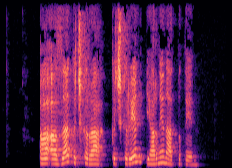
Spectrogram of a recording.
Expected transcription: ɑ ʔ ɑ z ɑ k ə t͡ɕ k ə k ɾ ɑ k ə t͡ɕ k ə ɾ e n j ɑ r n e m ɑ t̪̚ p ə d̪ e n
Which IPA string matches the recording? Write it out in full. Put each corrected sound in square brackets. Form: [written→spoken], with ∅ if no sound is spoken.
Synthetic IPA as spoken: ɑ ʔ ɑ z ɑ k ə t͡ɕ k ə [k→∅] ɾ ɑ k ə t͡ɕ k ə ɾ e n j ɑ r n e [m→n] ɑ t̪̚ p ə [d̪→t̪] e n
